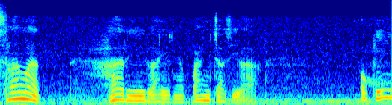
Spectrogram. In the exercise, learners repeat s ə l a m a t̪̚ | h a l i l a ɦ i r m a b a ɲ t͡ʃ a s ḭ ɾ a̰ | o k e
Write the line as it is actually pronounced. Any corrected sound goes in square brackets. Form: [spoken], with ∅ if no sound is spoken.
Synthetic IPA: s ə l a m a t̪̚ | h a [ɾ] i l a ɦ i r [ɲ] a [p] a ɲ t͡ʃ a s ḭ [l] a̰ | o k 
